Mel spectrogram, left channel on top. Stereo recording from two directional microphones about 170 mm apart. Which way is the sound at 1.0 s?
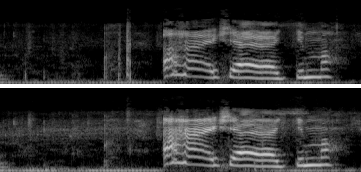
65° left (ahead or behind).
